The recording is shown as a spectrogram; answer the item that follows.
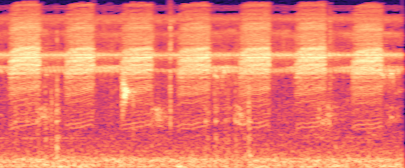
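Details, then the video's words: Rufous-backed Shrike mother feeding her very young chick; the chick gives rhythmic raspy, hissing bursts, roughly two per second, with a steady high-pitched insect whine and a faint chirp behind. "Mother bird of Rufous backed shrike feeding very young chick"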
